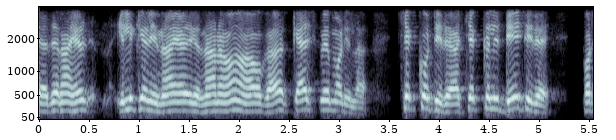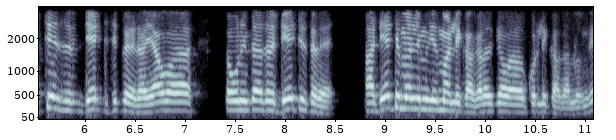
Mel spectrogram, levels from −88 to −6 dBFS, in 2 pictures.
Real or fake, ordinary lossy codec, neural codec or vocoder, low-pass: real; none; none; 3.6 kHz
